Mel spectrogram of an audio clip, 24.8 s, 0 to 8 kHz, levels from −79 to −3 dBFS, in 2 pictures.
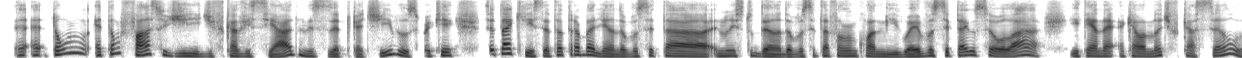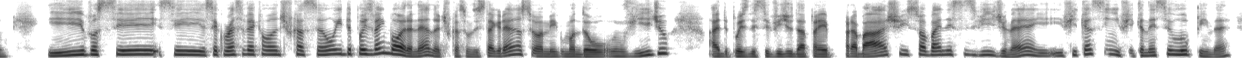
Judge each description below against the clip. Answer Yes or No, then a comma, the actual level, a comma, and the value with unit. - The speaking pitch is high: No, medium, 140 Hz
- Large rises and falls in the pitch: Yes, wide, 8.5 semitones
